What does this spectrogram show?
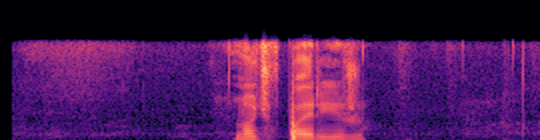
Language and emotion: Russian, neutral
